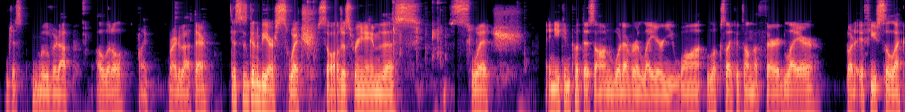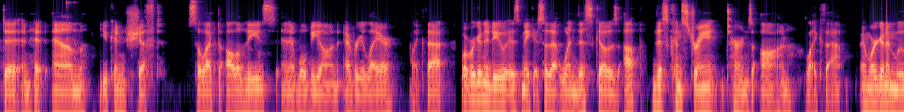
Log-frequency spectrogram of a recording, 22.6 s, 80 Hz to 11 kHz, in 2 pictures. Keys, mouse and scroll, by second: 0.1-1.6 drag, 2.0-2.3 scroll up 1, 2.3 shift+middle click, 2.7 shift+scroll down 1, 3.9 F2, 7.3-8.2 drag, 8.5 click, 9.6 click, 10.1 click, 12.1 m, 14.7 click, 15.5 click, 15.8 click, 16.3 click, 16.8 click, 17.4 click, 19.4 click, 19.4 scroll down 4, 20.0 click.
